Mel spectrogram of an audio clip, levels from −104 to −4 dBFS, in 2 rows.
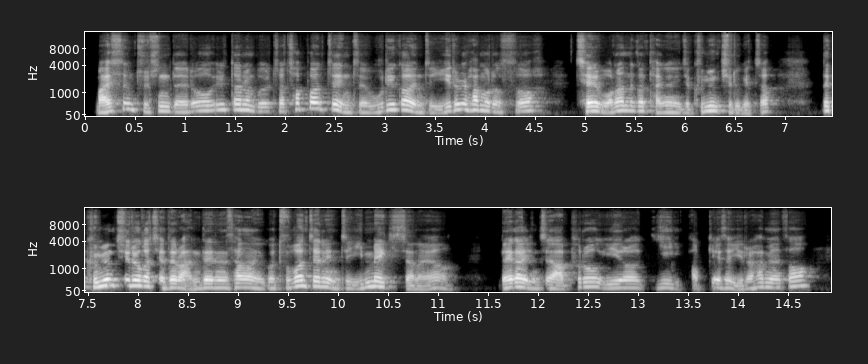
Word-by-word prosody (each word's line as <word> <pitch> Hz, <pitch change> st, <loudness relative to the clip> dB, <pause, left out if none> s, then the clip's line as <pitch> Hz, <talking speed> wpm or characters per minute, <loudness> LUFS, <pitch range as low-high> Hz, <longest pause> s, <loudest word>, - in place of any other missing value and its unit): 말씀 150 Hz, -, +2 dB
주신 160 Hz, -, -5 dB
대로 165 Hz, +7 st, -1 dB
일단은 205 Hz, -2 st, -1 dB
뭐 150 Hz, 0 st, -3 dB
일 150 Hz, -, -12 dB
저 150 Hz, 0 st, -3 dB
첫 225 Hz, +10 st, -4 dB
번째 240 Hz, -3 st, +3 dB
인제 120 Hz, -8 st, -4 dB
우리가 190 Hz, -, +2 dB
인제 110 Hz, -2 st, -4 dB
일을 195 Hz, -, -1 dB
함으로써 165 Hz, 0 st, -1 dB, 0.2 s
제일 160 Hz, +6 st, +7 dB
원하는 170 Hz, +2 st, +1 dB
건 165 Hz, 0 st, 0 dB
당연히 115 Hz, 0 st, -3 dB
이제 105 Hz, 0 st, -8 dB
금융 165 Hz, +10 st, -2 dB
치료겠죠. 130 Hz, 0 st, -6 dB, 0.5 s
근데 165 Hz, 0 st, -2 dB
금융 210 Hz, +8 st, +6 dB
치료가 210 Hz, -3 st, +4 dB
제대로 145 Hz, -6 st, +3 dB
안 115 Hz, -, -4 dB
되는 135 Hz, 0 st, +3 dB
상황이고 135 Hz, -5 st, 0 dB
2 135 Hz, -, -7 dB
번째는 185 Hz, -1 st, +3 dB
인제 115 Hz, +1 st, -4 dB
인맥이잖아요. 170 Hz, -, -3 dB, 0.4 s
내가 480 Hz, +1 st, +6 dB
인제 430 Hz, -, -2 dB
앞으로 160 Hz, +11 st, -1 dB
이런 135 Hz, 0 st, -3 dB
이 130 Hz, -4 st, -13 dB
업계에서 -, -, -4 dB
일을 115 Hz, +6 st, -7 dB
하면서 160 Hz, +6 st, -3 dB
160 Hz, 370 characters per minute, -22 LUFS, 130-190 Hz, 0.5 s, 제일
